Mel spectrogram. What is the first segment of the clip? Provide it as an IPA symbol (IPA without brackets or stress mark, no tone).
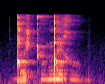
ɡ͡ǃ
